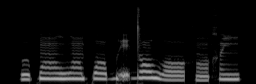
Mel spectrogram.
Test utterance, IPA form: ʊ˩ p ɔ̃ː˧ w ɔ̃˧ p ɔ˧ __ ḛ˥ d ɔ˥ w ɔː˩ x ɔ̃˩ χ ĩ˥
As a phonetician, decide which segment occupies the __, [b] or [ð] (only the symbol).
b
